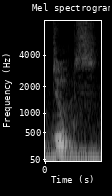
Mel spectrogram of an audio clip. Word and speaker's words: Dumas: And the other thing, I don't know if you've noticed it yet, my name is Dumas. That's French. It's phonetically D-O-O-M-I-S. The proper pronunciation is Dumas, but I only admit to being Italian.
